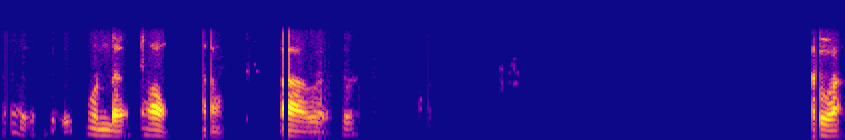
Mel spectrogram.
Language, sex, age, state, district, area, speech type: Malayalam, male, 45-60, Kerala, Alappuzha, rural, conversation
